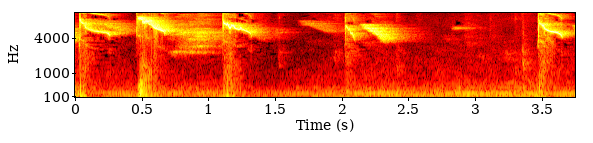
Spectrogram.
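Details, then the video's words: Oriental white-eye (pleci) singing to stimulate another pleci to sing: sharp, very high squeaky chirps and short descending twitters in bursts about every half second to a second, separated by brief pauses. "Menaikan Emosi Burung Pleci Bahan Agar Pleci Gacor Cepat Bunyi Rajin Gacor"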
